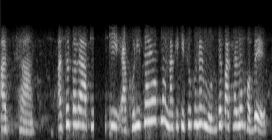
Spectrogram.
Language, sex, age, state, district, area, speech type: Bengali, female, 30-45, West Bengal, Paschim Bardhaman, urban, conversation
